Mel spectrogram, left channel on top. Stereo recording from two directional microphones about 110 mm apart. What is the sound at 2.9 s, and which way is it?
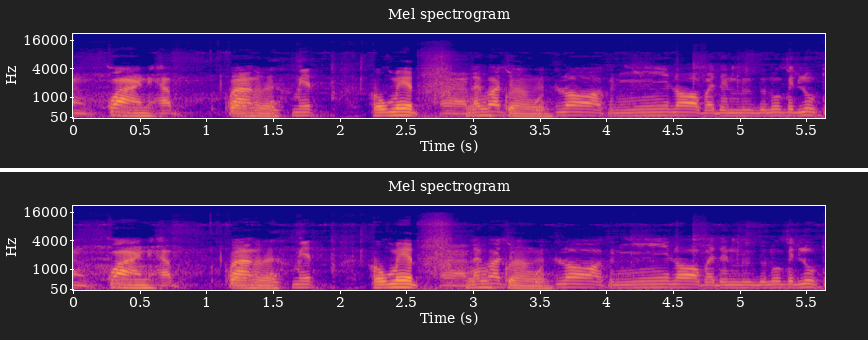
Speech, 45° left (ahead or behind).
